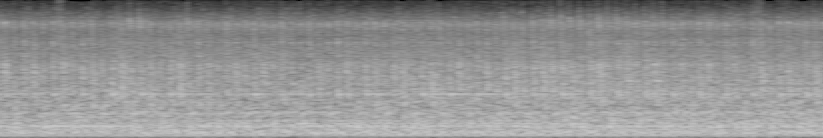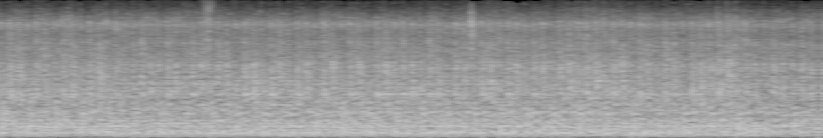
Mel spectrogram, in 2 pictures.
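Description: Steady engine-running sound for a toy tractor, an even idling-like diesel rumble that holds at one level with no revving.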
